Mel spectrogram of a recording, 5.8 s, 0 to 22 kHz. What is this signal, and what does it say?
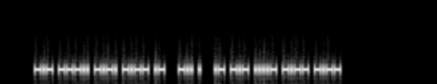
Morse code, heard as a keyed tone, about 46 wpm, 700 Hz. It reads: K8CYA DE AK4YY
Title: USA Callsign DE Callsign - 5 Characters - 45wpm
